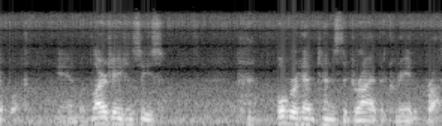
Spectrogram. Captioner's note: chuckles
